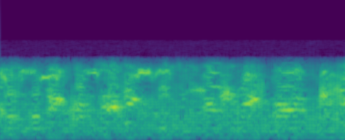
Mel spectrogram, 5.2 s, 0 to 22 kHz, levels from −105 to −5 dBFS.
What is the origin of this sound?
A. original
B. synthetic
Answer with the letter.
B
